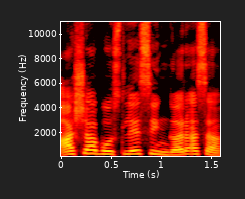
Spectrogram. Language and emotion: Goan Konkani, neutral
